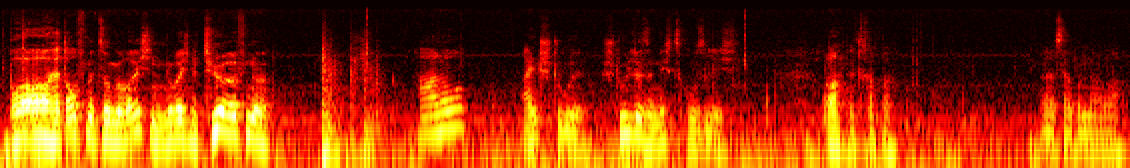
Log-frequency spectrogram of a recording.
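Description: A man's voice: medium pitch, expressive, unhurried, long pauses, mellow, a little hiss or hum. A man with a German accent giving casual, jumpy commentary on a horror game, often talking to himself and exclaiming. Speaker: let's player. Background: game music and sounds.

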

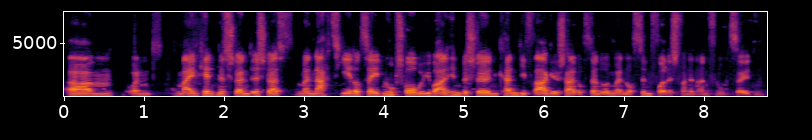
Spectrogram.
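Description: A man's voice: fairly high pitch, flat delivery, moderate pace, hardly any pauses. A man in his thirties talking casually on a live video call as a helicopter rescue crew member. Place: office at an air rescue station.

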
